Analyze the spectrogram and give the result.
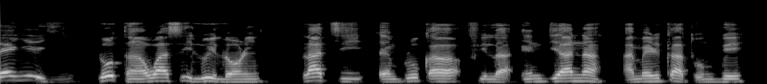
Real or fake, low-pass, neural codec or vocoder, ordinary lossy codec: real; 7.2 kHz; none; none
